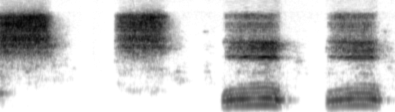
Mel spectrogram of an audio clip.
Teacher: आपकी जो front of tongue है that is actually moving towards the hard palate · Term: पैलेटल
